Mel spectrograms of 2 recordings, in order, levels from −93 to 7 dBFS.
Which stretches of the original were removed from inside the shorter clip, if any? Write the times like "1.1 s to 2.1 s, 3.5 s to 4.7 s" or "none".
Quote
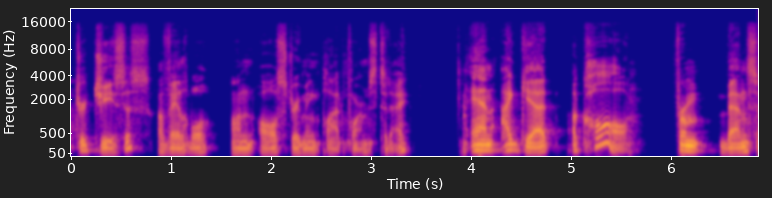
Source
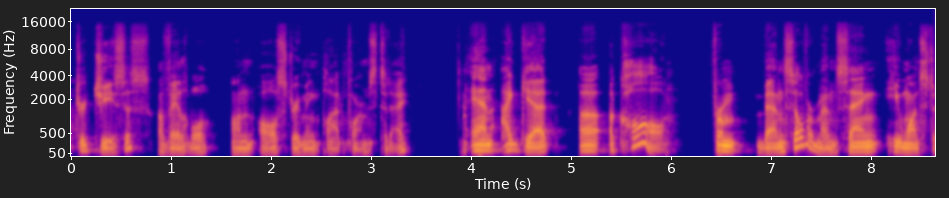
5.0 s to 5.3 s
